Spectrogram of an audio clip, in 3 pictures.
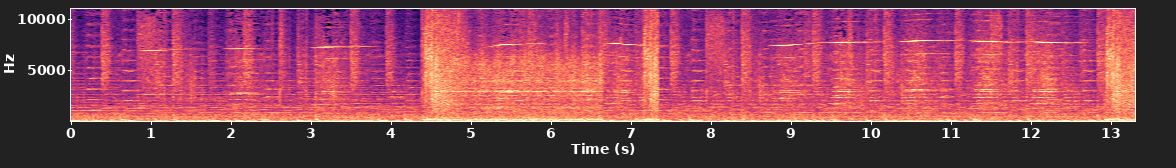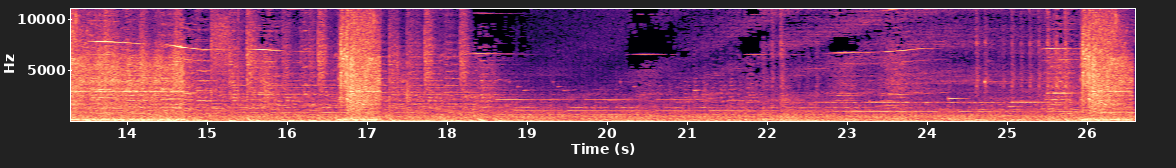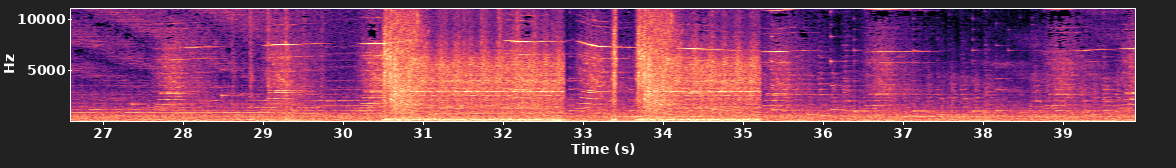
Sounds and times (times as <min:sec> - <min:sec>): Music: 0:00.0 - 0:39.9.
